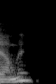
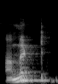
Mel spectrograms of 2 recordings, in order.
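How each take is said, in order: First: The final T is said very lightly. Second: The final T is said sharply, with extra force.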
